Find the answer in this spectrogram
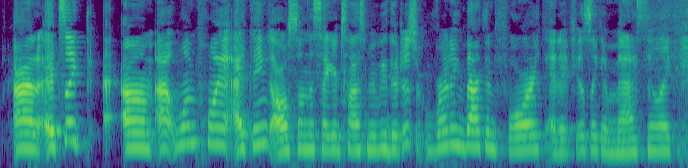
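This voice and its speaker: A woman talks at a fairly quick pace with a fairly high pitch. Her tone is bright and sharp, with ordinary pitch variation. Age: 18. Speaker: podcast co-host, pre-nursing student. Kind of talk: casual chat.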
